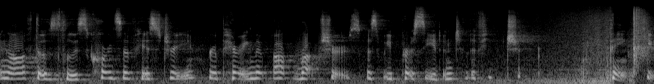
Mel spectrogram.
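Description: A woman speaks calmly into a microphone.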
